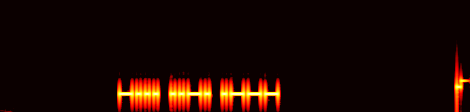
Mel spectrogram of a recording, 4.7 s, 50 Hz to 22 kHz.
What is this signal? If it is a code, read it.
Morse code, heard as a keyed tone, about 28 wpm, 700 Hz. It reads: BFJ
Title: USA Call Sign Postfixes - 3 Letters 28wpm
